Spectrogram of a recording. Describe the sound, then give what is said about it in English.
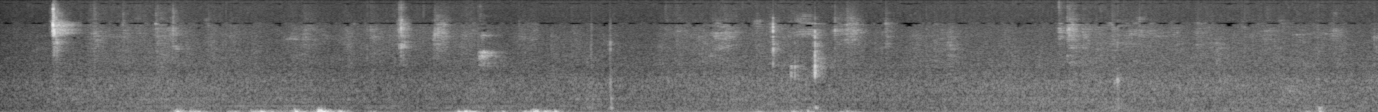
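Many Bible pages turn during a church service: soft, scattered papery rustles and light thumps, with no talking. “love to hear them pages turning”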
